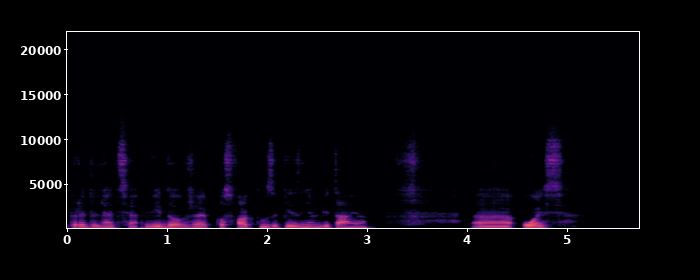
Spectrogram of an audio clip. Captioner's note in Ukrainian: сопіння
